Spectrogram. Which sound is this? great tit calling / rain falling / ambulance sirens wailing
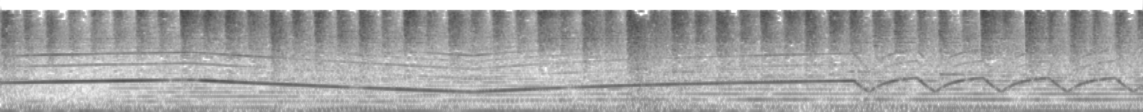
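ambulance sirens wailing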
